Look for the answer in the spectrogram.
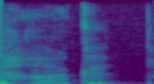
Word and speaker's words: Hach: Yeah, pronounced hawk.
